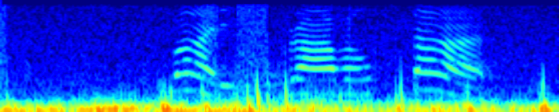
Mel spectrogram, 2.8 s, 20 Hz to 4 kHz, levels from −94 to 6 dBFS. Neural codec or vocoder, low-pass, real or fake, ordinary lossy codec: none; 3.6 kHz; real; none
